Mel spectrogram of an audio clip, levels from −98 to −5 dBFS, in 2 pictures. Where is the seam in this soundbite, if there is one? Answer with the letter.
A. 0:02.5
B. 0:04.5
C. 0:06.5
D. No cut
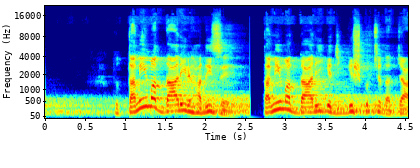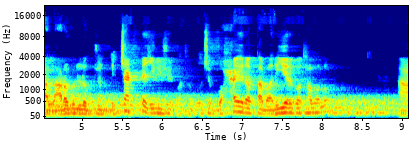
A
